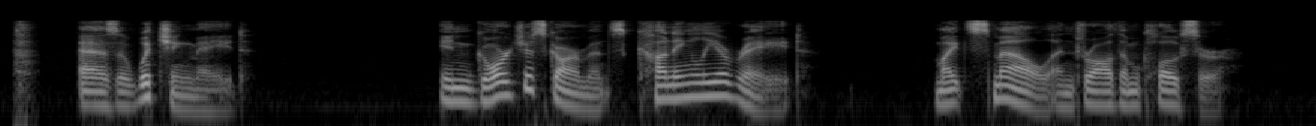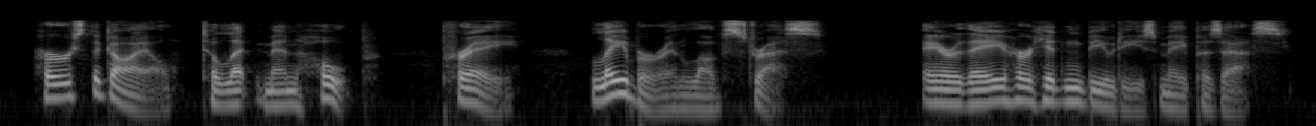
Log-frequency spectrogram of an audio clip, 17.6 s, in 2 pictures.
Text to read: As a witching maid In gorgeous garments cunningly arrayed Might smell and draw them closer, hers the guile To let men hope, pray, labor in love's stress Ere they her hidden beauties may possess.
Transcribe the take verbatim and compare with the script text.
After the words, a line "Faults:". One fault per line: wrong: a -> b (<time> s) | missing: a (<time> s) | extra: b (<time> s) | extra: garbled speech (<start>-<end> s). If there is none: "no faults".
As a witching maid In gorgeous garments cunningly arrayed Might smell and draw them closer, hers the guile To let men hope, pray, labor in love's stress Ere they her hidden beauties may possess.
Faults:
no faults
